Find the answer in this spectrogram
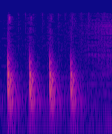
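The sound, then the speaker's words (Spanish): Knocking on a door: four firm, evenly spaced raps in quick succession, each one sharp and moderately loud, followed by quiet. “¡Abran ya la puerta, por favor!”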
